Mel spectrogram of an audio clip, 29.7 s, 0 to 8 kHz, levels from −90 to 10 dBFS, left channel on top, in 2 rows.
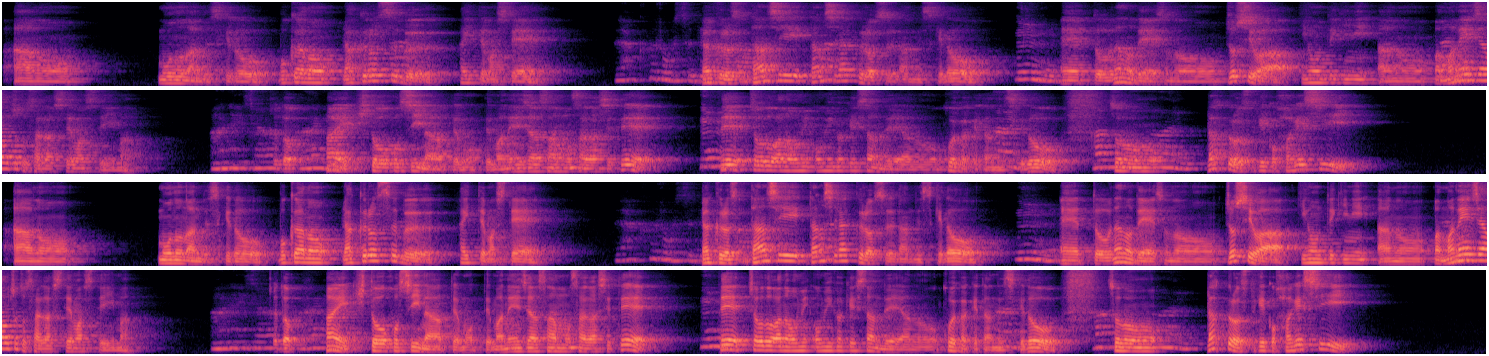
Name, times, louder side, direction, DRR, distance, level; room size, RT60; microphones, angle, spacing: voice 1, 0.1-0.7 1.6-4.3 4.6-5.4 7.0-9.7 10.6-16.1 17.6-17.8 18.1-21.3 22.0-26.4 26.9-28.4, right 4 dB, 90° right, 8 dB, 0.4 m, -21 dB
voice 2, 3.9-4.2 6.1-7.7 8.1-8.4 10.1-10.6 14.4-14.7 16.9-18.3 20.3-20.8 21.8-22.2 24.8-25.1 25.7-26.8, left 1 dB, 85° left, 1 dB, 0.8 m, -33 dB
6.9 x 2.6 x 2.5 m, 0.84 s
head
